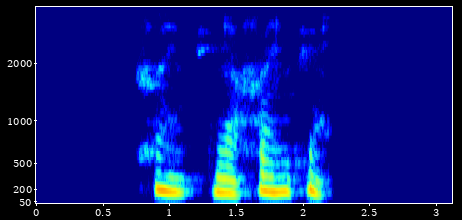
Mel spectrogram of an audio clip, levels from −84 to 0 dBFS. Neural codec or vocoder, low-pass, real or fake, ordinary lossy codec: autoencoder, 48 kHz, 128 numbers a frame, DAC-VAE, trained on Japanese speech; 3.6 kHz; fake; AAC, 24 kbps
